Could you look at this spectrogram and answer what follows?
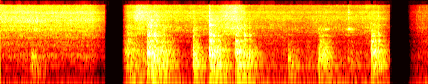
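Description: Spices and chopped tomato cooking in a pan with onion and ginger-garlic paste, a close, loud sizzle broken by repeated scraping stirs and brief pauses; no talk.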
